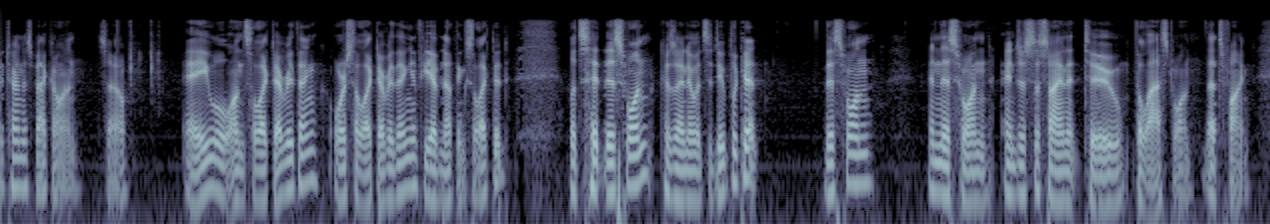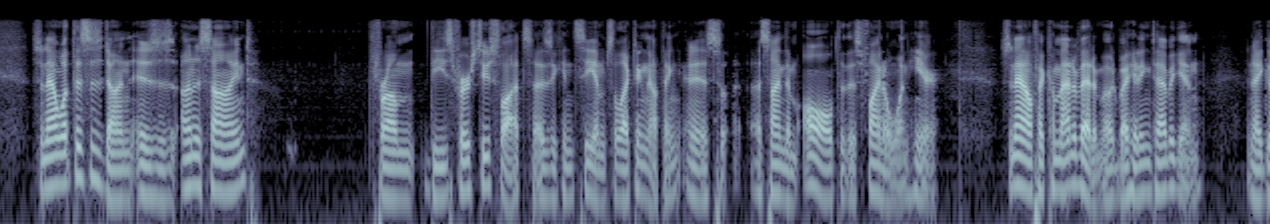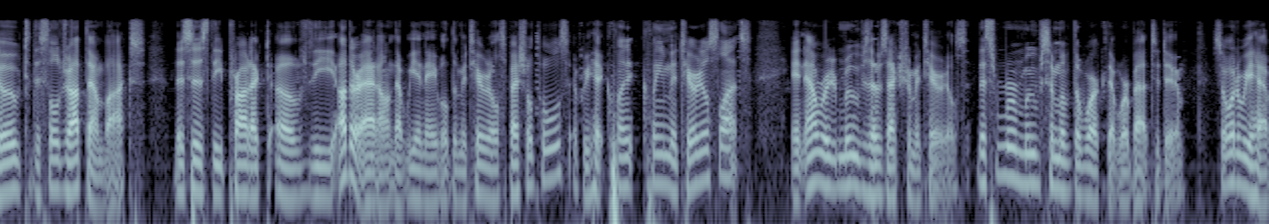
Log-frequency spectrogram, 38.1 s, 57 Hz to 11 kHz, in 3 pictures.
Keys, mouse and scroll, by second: 1.4 a, 1.5 a, 13.3 a, 21.5 a, 23.2 Tab.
